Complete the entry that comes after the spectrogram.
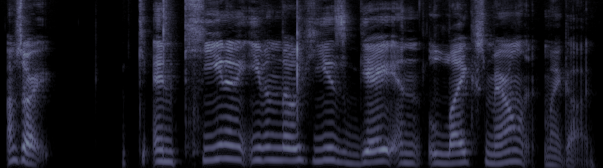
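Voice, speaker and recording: A woman's voice: mid-range voice, moderate pace, darkish tone, a little hiss or hum. A young woman with a Brazilian accent chatting casually on a live stream, laughing often and making playful asides.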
